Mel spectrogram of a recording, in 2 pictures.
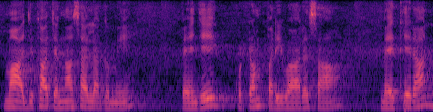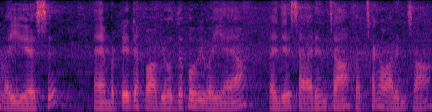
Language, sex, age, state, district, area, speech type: Sindhi, female, 60+, Maharashtra, Thane, urban, spontaneous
